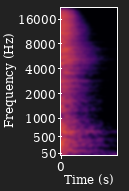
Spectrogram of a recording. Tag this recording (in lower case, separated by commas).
cymbal, hi-hat, music, percussion, musical instrument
